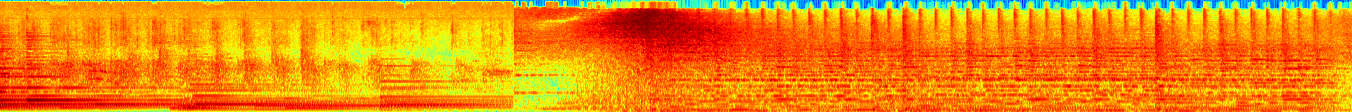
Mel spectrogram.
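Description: Church congregation at a Spanish-language service applauds, a broad, hissing wash of clapping that rises midway and continues over sustained music with steady tonal notes.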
